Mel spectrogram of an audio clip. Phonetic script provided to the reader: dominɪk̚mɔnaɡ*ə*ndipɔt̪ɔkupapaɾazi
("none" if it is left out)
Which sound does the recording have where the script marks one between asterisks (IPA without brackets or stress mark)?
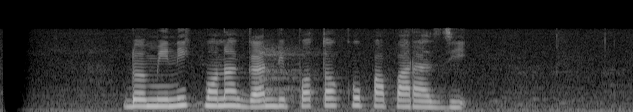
a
